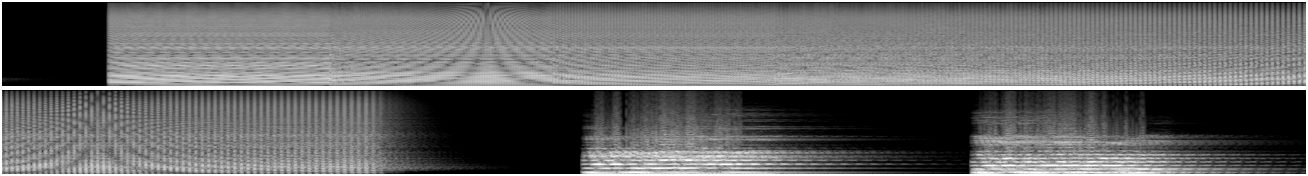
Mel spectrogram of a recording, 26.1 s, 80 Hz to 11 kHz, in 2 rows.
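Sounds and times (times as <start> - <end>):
harsh buzzing rattle: 7.4 - 17.0.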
